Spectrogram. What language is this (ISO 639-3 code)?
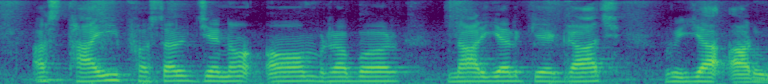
mai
